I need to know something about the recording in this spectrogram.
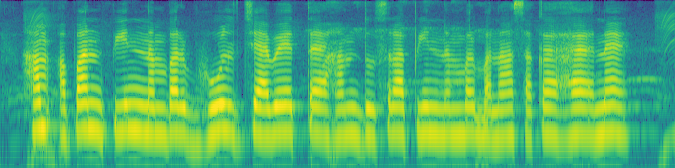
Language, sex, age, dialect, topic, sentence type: Magahi, female, 60-100, Northeastern/Surjapuri, banking, question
